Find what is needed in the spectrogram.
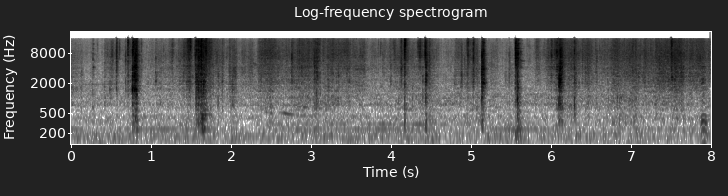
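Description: Plastic bubble wrap being cut and pulled open around a long wrapped object, crinkling with irregular sharp crackles every second or so.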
